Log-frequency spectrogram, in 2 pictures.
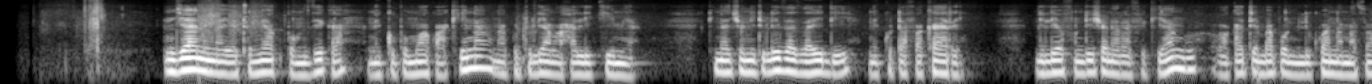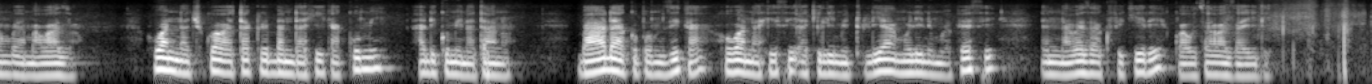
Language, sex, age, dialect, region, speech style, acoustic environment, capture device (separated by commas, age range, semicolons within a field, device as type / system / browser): Swahili, male, 25-34, Kenya - Nairobi Sheng-influenced, Kenya, relaxed, silence, mobile / Linux / Chrome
